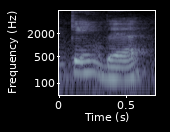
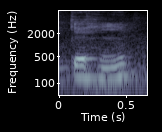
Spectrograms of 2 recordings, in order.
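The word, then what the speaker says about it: Kehinde: Vai contar a história, a trajetória de Kendé, há quem pronuncie Querrin, né?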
